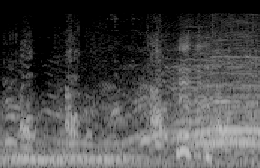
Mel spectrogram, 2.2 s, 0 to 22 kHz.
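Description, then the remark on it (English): Several dogs bark, yip and howl together in a loud, overlapping chorus, their cries rising and falling in pitch without a pause for about two seconds. “And for 5 minutes, these dogs barked and howled and yelled.”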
